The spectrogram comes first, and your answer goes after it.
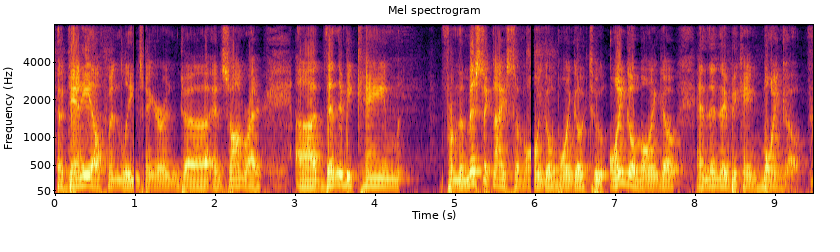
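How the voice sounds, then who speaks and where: A man's medium-pitched voice, with ordinary pitch variation, keeps to a moderate pace. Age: 60s. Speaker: talk show host. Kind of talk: casual chat. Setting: studio. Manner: halting, many fillers.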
